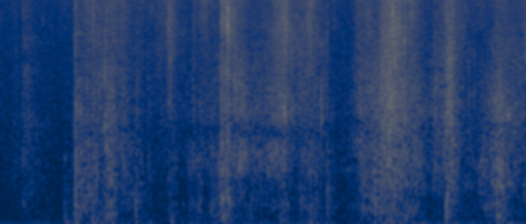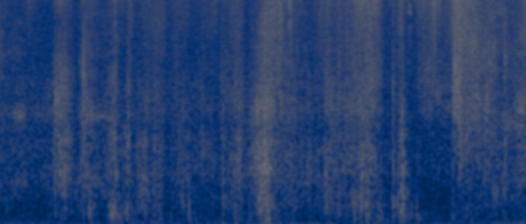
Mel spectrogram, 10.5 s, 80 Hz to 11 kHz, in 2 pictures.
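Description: Faint rustling and soft knocks of a heavy school backpack (about 17 pounds) being lifted off the floor and heaved onto a child's shoulders, with shuffling feet.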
